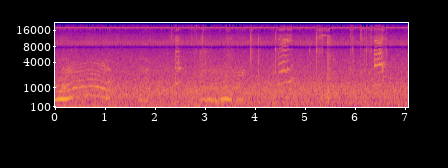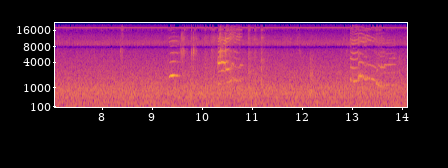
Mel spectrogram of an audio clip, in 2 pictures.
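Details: Shaded golden Persian kitten, described as a talker, plays with a toy indoors beside its mother and littermates; brief high meows come scattered and irregular, with a woman talking softly between them.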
